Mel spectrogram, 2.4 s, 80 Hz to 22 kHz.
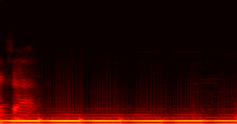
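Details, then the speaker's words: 1974 Fender Super Six Reverb (100 W, six 10-inch speakers) during restoration, tremolo tested with two 0.01 capacitors (0.02 total) at its slowest setting: a steady low note pulsing evenly at about two to three times a second; normal tremolo. "so that's the slowest setting let's turn it up here so you can hear the range of speed"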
